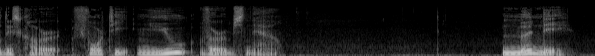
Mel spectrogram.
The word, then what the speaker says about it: mener: Mener. Okay, so remember when you get this E like that without any accent, so it should be pronounced E. Okay, so it goes like mener.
